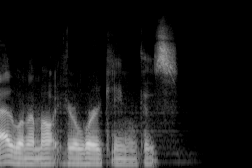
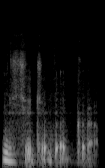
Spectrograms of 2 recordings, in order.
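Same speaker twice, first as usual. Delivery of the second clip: talking to a dog; 12 semitones higher, 5 dB quieter than usual. Real, not acted. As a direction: coo softly at the puppy. Cooing at the dog.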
